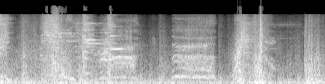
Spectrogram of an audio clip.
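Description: Movie fight sound effects: several heavy hits and impacts over a music score, with a man's strained, drawn-out cries between them, the longest about halfway through.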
